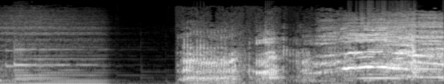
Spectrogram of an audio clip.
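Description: Background music that breaks off about a second in; after a short silence a pig grunts and then squeals with bending, wavering calls over the music.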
